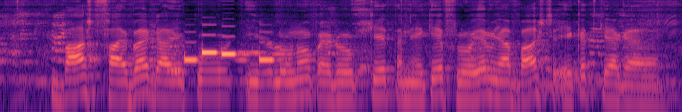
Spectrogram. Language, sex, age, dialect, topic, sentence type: Hindi, male, 18-24, Kanauji Braj Bhasha, agriculture, statement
